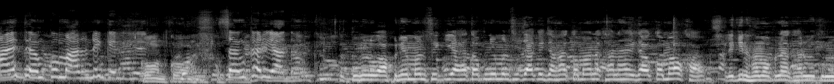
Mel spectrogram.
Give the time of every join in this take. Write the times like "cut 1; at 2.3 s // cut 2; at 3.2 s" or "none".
cut 1; at 3.4 s // cut 2; at 7.1 s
